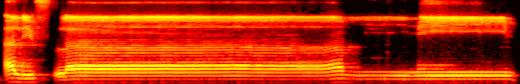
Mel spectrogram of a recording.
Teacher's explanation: Alifnya nggak ada panjang sama sekali.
